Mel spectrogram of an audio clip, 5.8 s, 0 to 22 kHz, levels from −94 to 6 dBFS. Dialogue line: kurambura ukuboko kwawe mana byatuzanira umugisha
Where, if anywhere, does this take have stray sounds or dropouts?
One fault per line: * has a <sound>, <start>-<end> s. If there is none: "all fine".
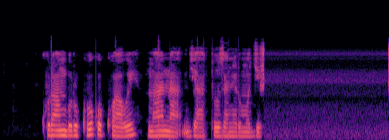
all fine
